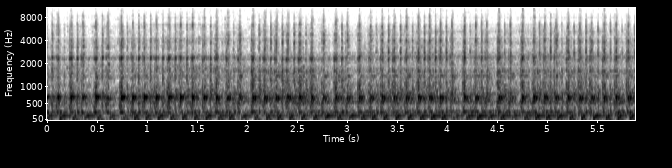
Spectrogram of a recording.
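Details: Viper Active moped idling with an uneven, fairly fast knock, about three a second, like detonation; it began after a 15 km highway ride. Cam chain tensioner checked and ruled out. Engine knock, cause unknown.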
